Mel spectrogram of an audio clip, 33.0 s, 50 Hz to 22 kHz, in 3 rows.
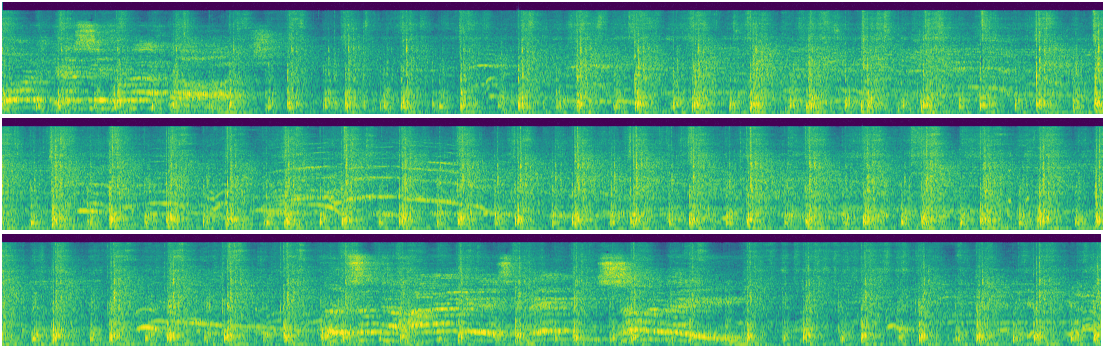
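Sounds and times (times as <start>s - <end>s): hand drums beating: 0.0s - 33.0s.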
